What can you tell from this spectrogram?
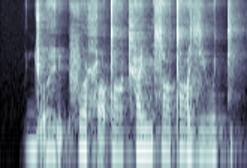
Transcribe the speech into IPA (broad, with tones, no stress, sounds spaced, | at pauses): ɟ o̰˦ ɦ ḭ˨ ʔ f o˦ ħ ɔ̰˦ tˤ u˨ j kʰ a˦ ɲ s ɪ˦˨ tˤ i˦˨ zʲ u˨ tʲ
